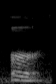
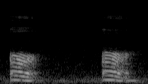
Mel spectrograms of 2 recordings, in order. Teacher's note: to make this sound the tongue will pull back somewhat it will fatten and raise in the middle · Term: r consonant sound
